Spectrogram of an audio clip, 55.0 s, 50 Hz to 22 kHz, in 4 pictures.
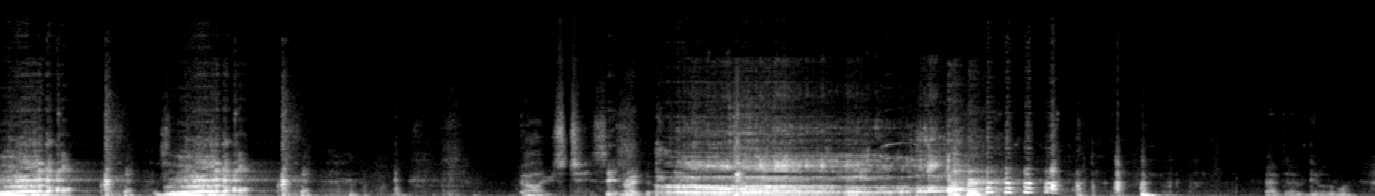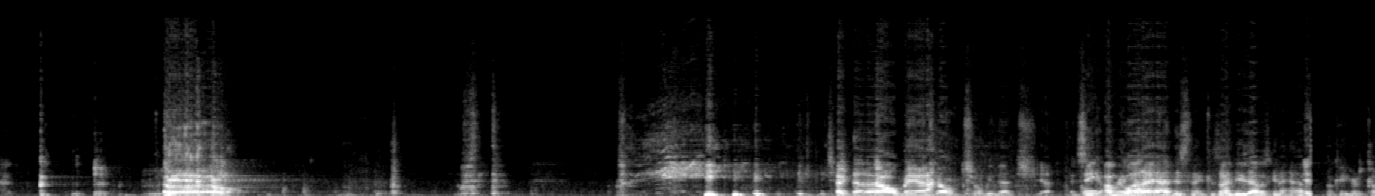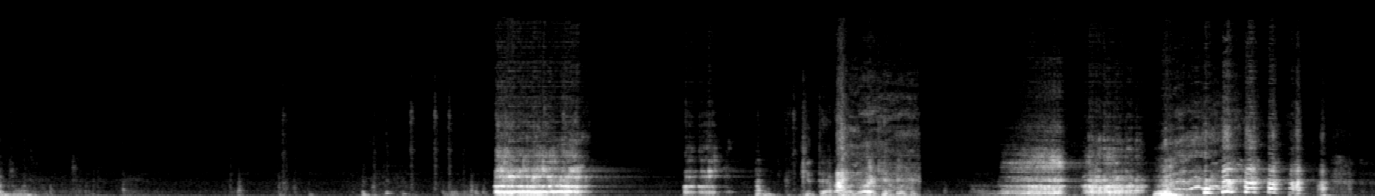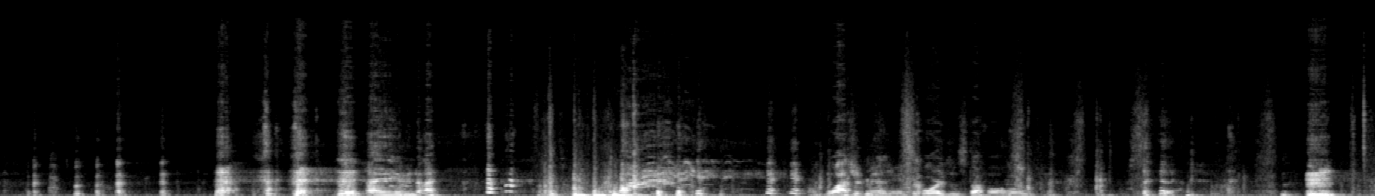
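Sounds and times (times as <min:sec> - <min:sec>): person belching loudly: 0:00.0 - 0:03.2, 0:06.6 - 0:10.3, 0:14.4 - 0:16.6, 0:32.4 - 0:33.7, 0:34.4 - 0:34.8, 0:37.4 - 0:39.5, 0:54.3 - 0:54.8
person laughing: 0:09.4 - 0:11.4, 0:20.0 - 0:22.1, 0:39.0 - 0:44.9, 0:47.5 - 0:49.4, 0:52.6 - 0:53.4.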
